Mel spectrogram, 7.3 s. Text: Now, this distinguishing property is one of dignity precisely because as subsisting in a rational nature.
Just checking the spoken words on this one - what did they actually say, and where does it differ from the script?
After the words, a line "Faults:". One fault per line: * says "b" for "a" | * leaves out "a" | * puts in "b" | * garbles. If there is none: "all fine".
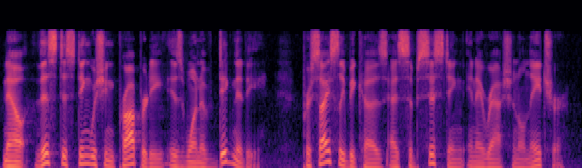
Now, this distinguishing property is one of dignity precisely because as subsisting in a rational nature.
Faults:
all fine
